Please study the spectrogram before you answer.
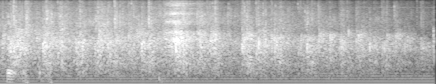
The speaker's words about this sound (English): Can you give a powerful clap offering to the Lord?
